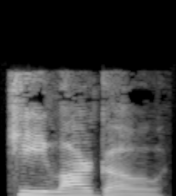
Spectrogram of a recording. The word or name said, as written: Key Largo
